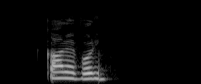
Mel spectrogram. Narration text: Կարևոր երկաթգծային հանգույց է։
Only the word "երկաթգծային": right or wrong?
wrong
